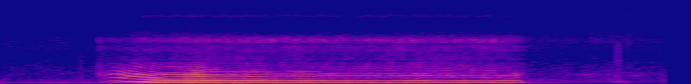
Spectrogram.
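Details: A pit bull snores while sleeping, a single long, deep, rumbling breath.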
